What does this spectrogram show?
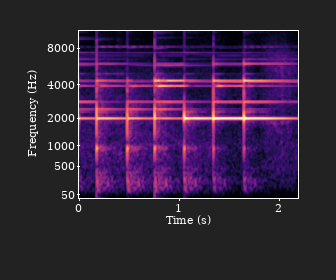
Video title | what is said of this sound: How to Build an Anvil Stand and Mount an Anvil so its Quiet!! Testing a Vevor Anvil. | You can really hear how much it rings back here.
